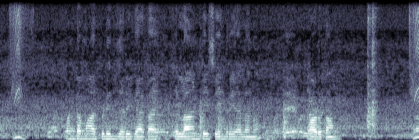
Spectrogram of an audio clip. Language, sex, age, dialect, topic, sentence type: Telugu, male, 25-30, Telangana, agriculture, question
